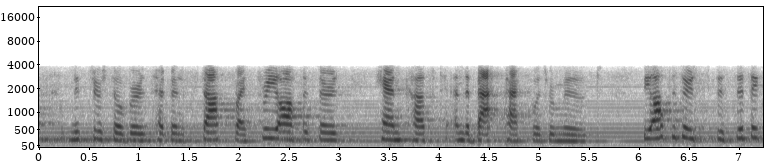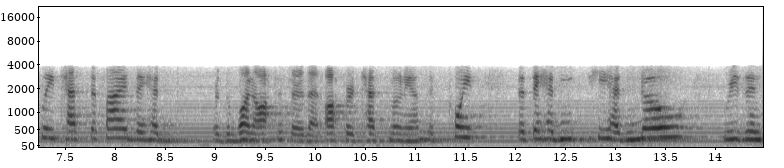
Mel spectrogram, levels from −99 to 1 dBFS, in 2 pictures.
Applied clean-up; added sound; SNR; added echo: none; none; none; none.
